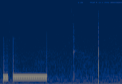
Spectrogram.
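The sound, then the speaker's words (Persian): Telephone tones after a call drops: two short beeps, then one longer steady mid-pitched tone that cuts off, followed by two faint clicks on the line. “بله فکر کوم له دې اوریدونکو سره مو هم تماس پرې شو.”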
